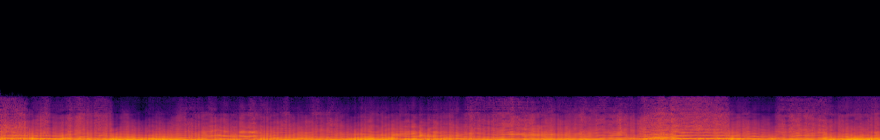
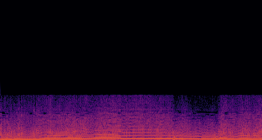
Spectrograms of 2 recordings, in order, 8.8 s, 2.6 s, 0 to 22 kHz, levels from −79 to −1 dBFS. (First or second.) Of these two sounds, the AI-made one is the first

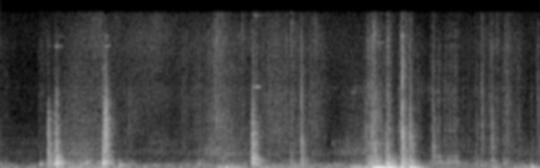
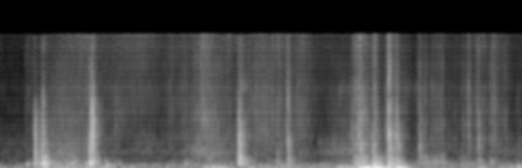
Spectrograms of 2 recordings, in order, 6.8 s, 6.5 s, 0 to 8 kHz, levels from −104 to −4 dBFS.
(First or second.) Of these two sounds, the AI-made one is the second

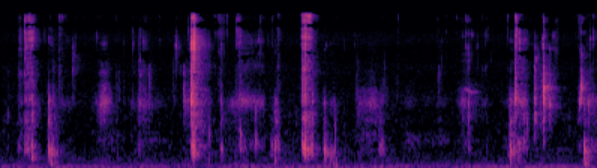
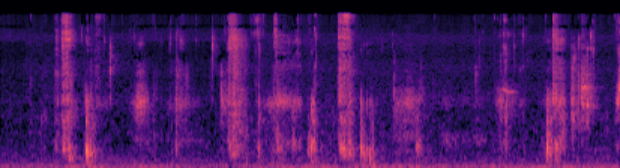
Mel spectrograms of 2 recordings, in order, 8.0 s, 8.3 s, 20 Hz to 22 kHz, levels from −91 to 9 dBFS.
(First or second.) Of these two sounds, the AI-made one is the first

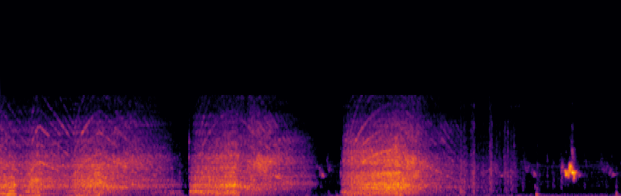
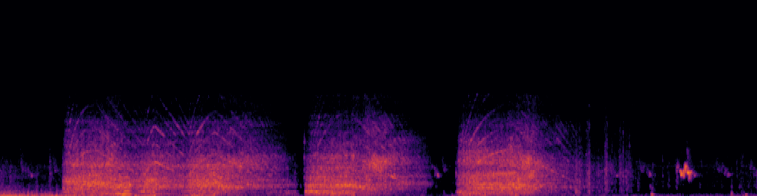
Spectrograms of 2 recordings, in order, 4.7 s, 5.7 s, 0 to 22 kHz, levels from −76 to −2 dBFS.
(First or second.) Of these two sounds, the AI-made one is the first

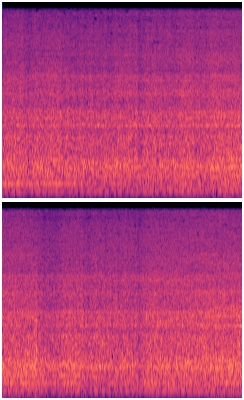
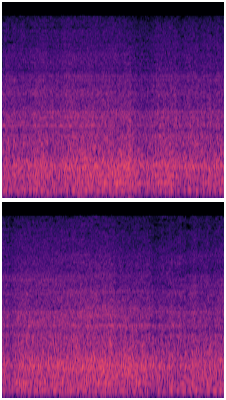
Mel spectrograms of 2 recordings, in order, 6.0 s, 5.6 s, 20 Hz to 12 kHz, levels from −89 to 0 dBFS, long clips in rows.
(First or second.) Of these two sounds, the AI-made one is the second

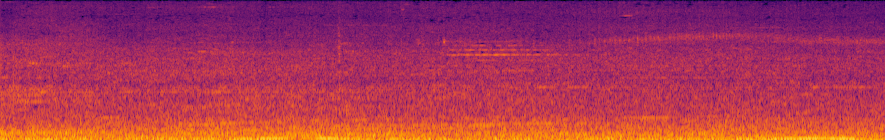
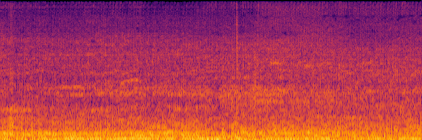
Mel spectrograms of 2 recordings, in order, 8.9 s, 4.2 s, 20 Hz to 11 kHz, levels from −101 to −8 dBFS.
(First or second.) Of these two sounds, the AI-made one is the second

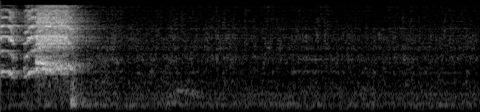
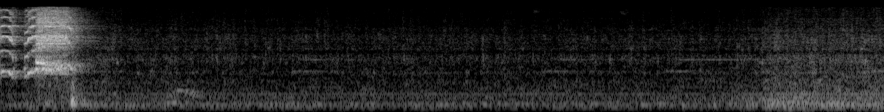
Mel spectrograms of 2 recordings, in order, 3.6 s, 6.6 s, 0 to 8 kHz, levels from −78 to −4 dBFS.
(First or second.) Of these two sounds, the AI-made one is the first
